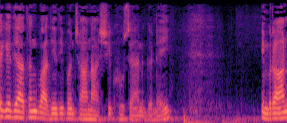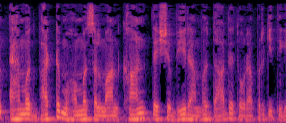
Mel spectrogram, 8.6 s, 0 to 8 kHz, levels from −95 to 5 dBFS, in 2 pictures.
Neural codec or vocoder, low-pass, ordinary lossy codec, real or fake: none; 7.2 kHz; none; real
